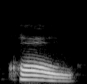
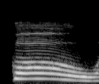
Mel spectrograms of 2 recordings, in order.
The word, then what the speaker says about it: call: É col a pronúncia call. Call de fazer uma ligação, col de chamar alguém. Ô fulano, vem cá. Call. O call de chamar o call de fazer chamada. Col. Ok. Não é cal.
